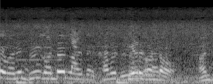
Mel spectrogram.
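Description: A man talking, over a steady hissing background noise.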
